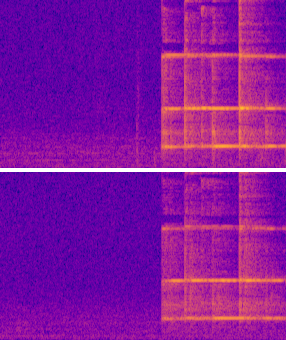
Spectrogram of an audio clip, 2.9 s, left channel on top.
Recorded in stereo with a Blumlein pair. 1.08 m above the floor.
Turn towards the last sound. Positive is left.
turn(degrees=65)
